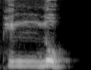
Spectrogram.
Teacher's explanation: 기역은 이응으로, 리을은 니은으로 둘 다 비음화가 일어나는 이런 거는 우리가 상호동화라고 합니다. 서로 영향을 줬다라는 거죠.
